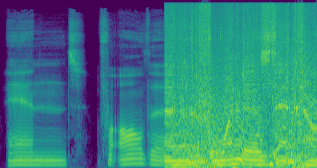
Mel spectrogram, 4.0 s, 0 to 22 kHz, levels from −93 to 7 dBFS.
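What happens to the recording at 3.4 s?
At 3.4 s the audio is in the middle of a float read as integer fault that runs from 2.07 s to the end of the clip at 3.97 s. The 32-bit floating-point samples are likely being interpreted as 32-bit integers, so each sample's sign and exponent bits decide its value. The waveform turns almost square at an almost fixed, high level, making the speech very loud and harsh, with background noise as strong as the speech itself.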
